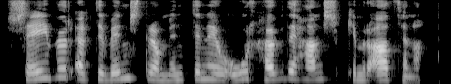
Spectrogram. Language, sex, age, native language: Icelandic, female, 50-59, Icelandic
